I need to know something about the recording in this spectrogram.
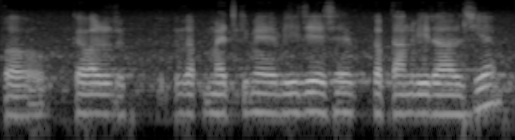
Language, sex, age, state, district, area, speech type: Maithili, female, 30-45, Bihar, Purnia, rural, spontaneous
